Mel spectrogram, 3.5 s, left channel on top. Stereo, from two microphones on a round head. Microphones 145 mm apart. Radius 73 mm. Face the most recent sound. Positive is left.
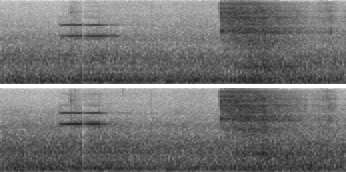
turn(degrees=-30)  # may be behind; listen again after turning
